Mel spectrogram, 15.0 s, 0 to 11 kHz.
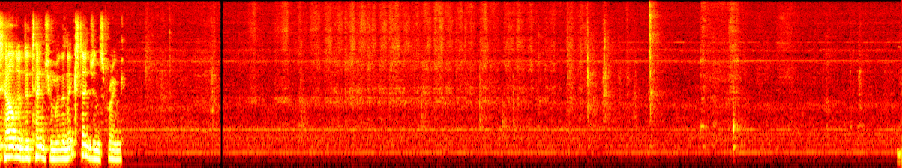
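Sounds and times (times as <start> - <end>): faint rubbing and scratching: 4.1 - 9.8.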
